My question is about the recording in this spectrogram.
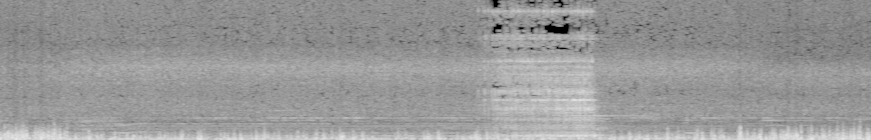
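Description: Bench grinder with a wire wheel running, a steel head bolt held against the spinning wire brush to clean it, with a steady rattle throughout. About five seconds in there is a louder, harsher stretch of about a second as the bolt is pressed harder into the wheel.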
